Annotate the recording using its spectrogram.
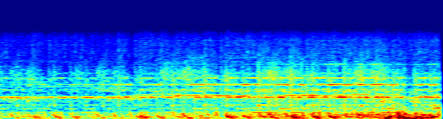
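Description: Techno from a live club DJ set: a dense, pulsing bass-heavy beat under sustained synth tones, growing louder toward the end as a heavier beat comes in.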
